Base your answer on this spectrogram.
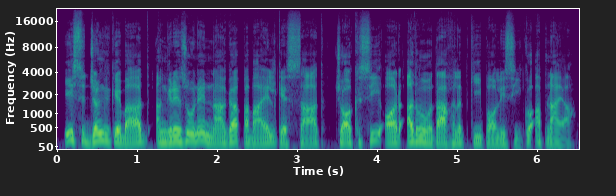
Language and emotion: Urdu, neutral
